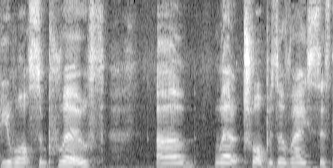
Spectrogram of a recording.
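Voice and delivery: high, slow mocking impression; Biden. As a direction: drag out a dim, stalling comeback. Mimics Biden answering the proof demand.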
